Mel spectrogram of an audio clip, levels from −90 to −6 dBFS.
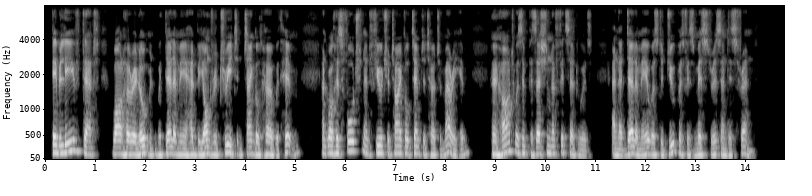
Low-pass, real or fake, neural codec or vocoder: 7.2 kHz; real; none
